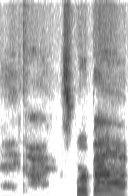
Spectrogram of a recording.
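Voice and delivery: very hushed, soft, polite whisper. Retelling how the other reader came back: imitating someone whispering.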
